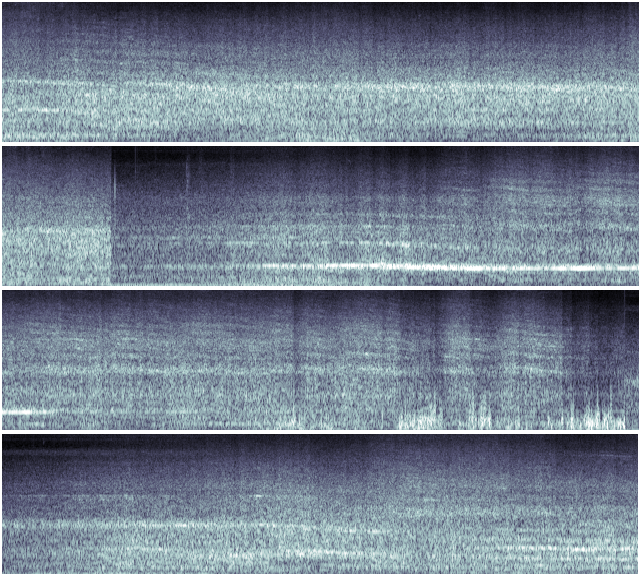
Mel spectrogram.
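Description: Electric-hauled trains passing close by on the main line: first a red DB electric locomotive pulling a car-carrier freight train, with a tone that slowly falls in pitch as it goes by. About nine seconds in the sound cuts abruptly to a loco-hauled passenger train of coaches rolling past, wheels clacking over rail joints.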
